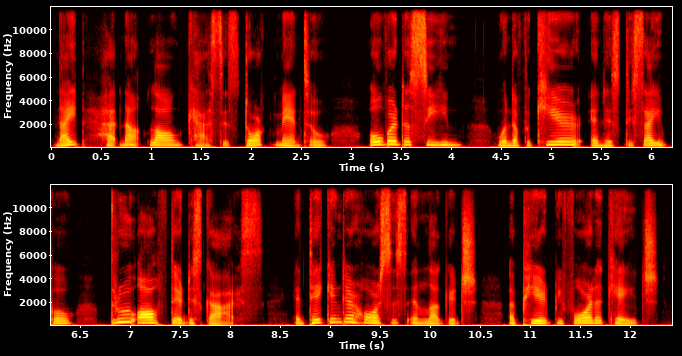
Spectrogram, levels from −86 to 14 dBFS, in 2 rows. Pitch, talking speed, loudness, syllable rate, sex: 210 Hz, 150 wpm, -19 LUFS, 4.5 syllables/s, female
